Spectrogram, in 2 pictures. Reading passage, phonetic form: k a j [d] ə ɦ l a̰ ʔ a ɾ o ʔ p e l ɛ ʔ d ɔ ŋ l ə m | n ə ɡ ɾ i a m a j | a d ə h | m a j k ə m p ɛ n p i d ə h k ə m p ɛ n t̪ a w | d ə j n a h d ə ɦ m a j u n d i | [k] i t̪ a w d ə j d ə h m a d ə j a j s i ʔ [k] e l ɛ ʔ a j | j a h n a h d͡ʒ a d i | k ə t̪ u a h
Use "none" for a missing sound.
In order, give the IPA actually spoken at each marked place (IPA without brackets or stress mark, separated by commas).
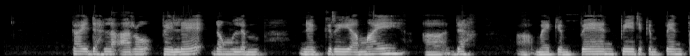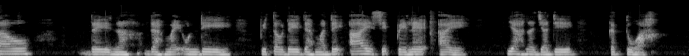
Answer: d, p, p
